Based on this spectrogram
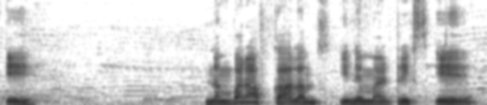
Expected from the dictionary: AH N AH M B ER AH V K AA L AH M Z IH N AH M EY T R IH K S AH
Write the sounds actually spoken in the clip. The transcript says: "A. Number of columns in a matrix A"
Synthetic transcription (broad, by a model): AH N AH M B ER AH P K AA L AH M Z IH N AH M EY T R IH K S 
